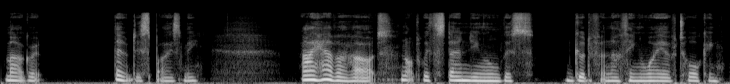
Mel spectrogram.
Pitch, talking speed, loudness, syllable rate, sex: 175 Hz, 140 wpm, -18 LUFS, 5.1 syllables/s, female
